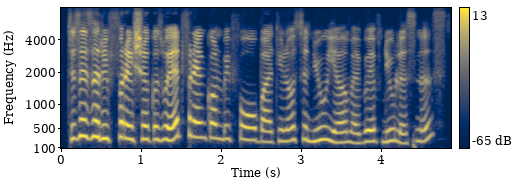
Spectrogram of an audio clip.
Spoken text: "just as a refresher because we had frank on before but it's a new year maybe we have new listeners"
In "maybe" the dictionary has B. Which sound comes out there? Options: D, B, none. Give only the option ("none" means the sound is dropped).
none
